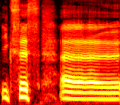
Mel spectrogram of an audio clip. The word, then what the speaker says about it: XCSS: explique-nous ce qu'est ce projet xcss qui se prononce XS explique-nous un petit peu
